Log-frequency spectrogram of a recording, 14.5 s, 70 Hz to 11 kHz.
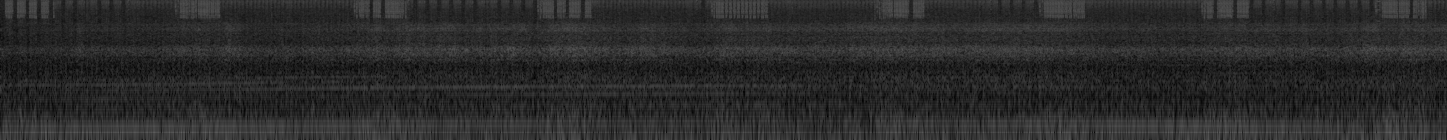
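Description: Yamaha XJ6 Diversion's 600 cc inline-four engine running steadily while riding, under a constant low drone of wind and road noise.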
